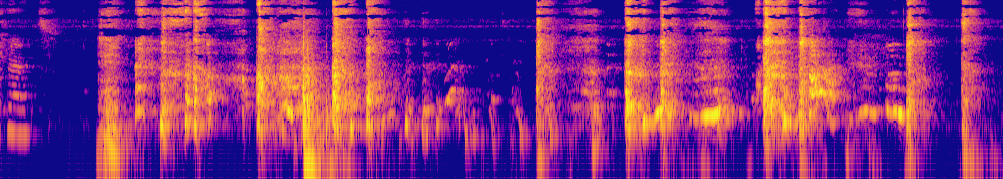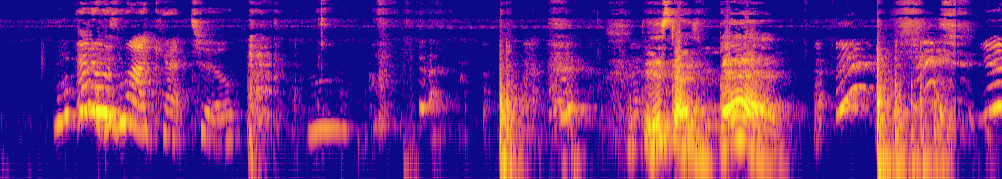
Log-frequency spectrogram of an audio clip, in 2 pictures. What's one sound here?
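Children laugh loudly close by.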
